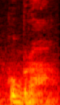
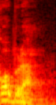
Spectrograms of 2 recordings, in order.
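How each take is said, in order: First: The first vowel is u. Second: The first vowel is o. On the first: The speaker calls it right. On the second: The speaker calls it wrong.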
